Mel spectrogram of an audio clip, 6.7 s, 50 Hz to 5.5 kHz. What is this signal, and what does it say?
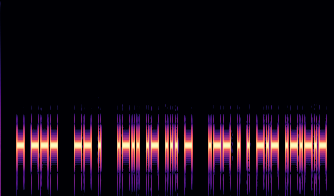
Morse code, heard as a keyed tone, about 25 wpm, 600 Hz. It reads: TO ME LAST WEEK.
